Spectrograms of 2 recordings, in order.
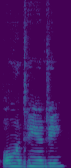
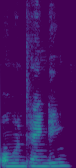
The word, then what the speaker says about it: Olentangy: Um, one of the top words that come to mind is Olentangy. A lot of people call it Olentangy.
